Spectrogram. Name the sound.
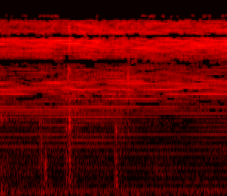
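car buzzer buzzing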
